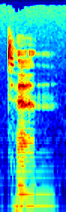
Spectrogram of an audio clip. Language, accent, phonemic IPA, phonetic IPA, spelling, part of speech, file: English, US, /tɛn/, [tʰɛn], ten, numeral / noun, En-us-ten.ogg
- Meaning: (numeral) The number occurring after nine and before eleven, represented in Arabic numerals (base ten) as 10 and in Roman numerals as X; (noun) A set or group with ten elements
